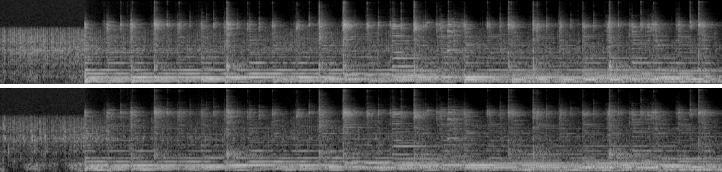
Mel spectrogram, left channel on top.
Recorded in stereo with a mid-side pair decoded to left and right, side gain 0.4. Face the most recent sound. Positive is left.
turn(degrees=40)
